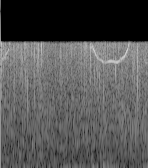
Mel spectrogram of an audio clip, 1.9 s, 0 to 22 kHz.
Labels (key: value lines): label: biophony, dolphin
recorder: SoundTrap 500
